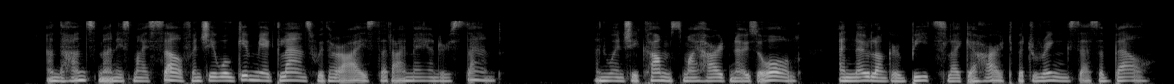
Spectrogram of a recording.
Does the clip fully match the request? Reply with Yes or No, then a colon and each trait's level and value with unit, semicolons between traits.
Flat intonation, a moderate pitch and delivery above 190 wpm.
Yes: narrow, 2.1 semitones; medium, 165 Hz; average, 200 wpm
